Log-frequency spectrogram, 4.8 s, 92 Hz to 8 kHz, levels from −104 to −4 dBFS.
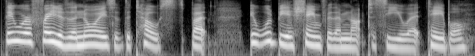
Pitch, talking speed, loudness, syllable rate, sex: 220 Hz, 290 wpm, -19 LUFS, 6.7 syllables/s, female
